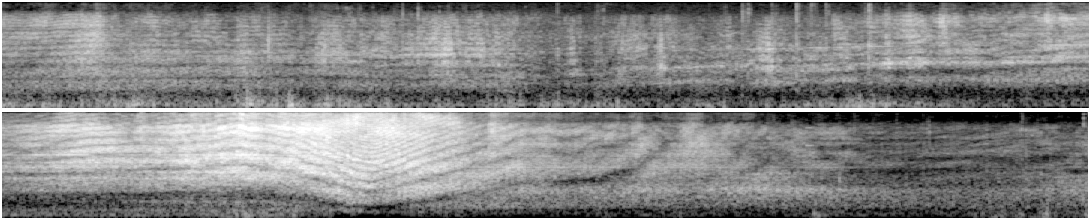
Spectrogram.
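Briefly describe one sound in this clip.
A jet engine roars overhead, swelling loudly as the aircraft flies past and then fading away.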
